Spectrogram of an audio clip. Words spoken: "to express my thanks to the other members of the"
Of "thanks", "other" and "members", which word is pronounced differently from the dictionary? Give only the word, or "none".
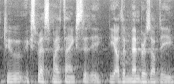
none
